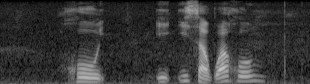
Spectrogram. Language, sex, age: Tswana, male, 22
